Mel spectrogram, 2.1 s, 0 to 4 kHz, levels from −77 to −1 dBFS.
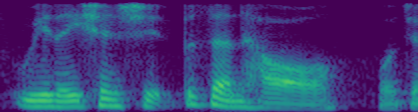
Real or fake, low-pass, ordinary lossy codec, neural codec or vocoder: fake; 3.6 kHz; none; codec, 16 kHz, 0.3 kbps, FocalCodec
